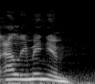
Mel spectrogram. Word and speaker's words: aluminium: I got some aluminium. Or is it aluminum?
